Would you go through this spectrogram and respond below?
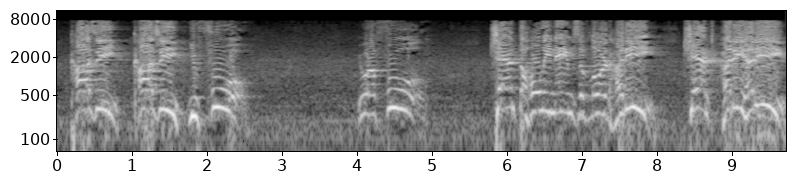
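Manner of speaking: wild, very high, tumultuous shouted scream. Telling how a man ran into the feared qazi's house at night, retelling a tumultuous scream. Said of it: "screamed out in a tumultuous voice".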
